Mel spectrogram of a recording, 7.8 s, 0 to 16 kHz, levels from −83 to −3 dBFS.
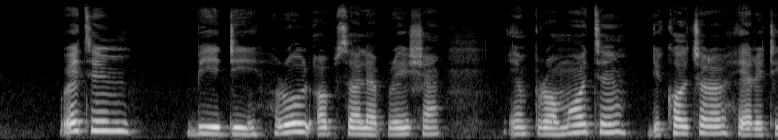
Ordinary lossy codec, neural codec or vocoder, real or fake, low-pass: none; none; real; 14.4 kHz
